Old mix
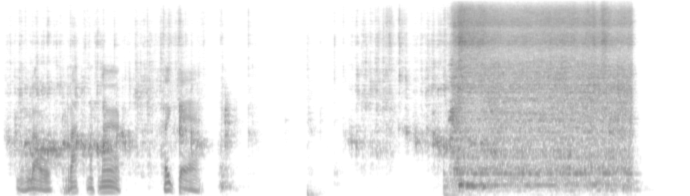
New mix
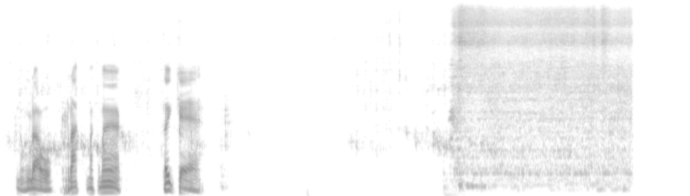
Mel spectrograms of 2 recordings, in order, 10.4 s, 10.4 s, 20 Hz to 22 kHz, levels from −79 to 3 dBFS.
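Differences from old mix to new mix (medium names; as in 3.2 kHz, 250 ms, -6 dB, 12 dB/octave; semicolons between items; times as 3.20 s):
background -11.0 dB; reverb: off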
